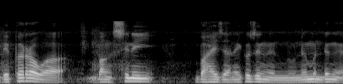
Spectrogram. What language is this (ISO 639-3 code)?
brx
